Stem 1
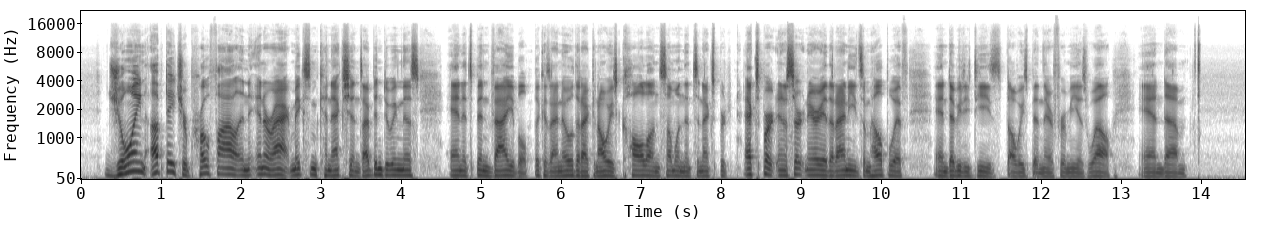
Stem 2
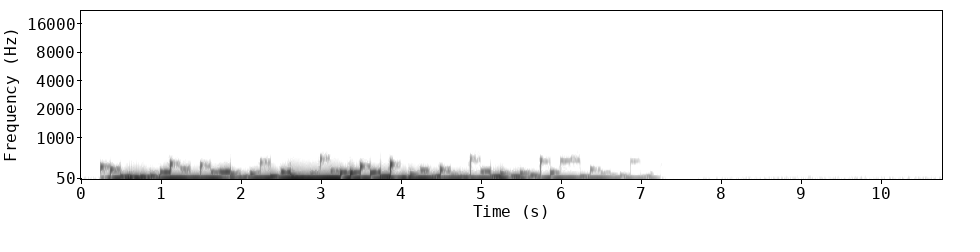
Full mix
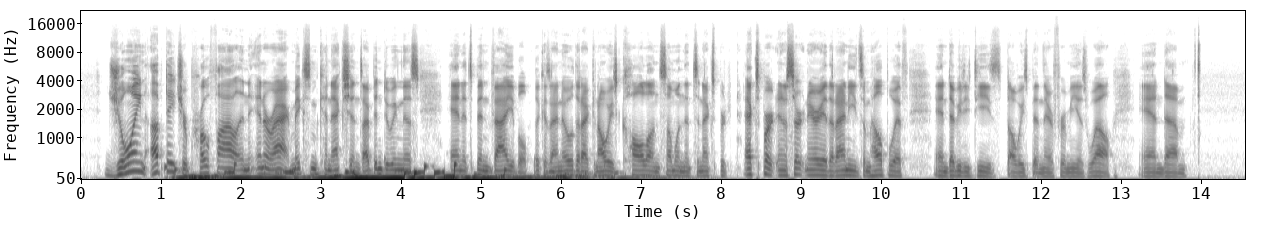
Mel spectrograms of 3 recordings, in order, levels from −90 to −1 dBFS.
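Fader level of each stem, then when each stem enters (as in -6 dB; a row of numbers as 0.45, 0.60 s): -13.0, +2.5 dB; 0.00, 0.80 s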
